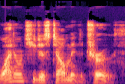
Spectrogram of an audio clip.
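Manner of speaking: plain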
